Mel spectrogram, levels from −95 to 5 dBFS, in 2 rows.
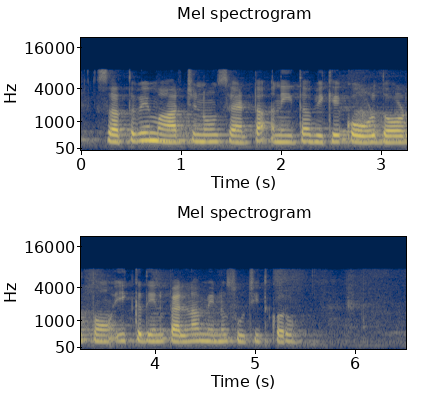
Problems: none marked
